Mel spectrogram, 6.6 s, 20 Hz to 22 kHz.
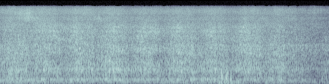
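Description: Thameslink Class 700 electric multiple unit passing close by at speed without stopping: steady wheel-on-rail rumble with a low hum, easing slightly near the end as the rear coaches go by.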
